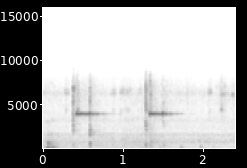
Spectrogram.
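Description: Two short, high-pitched dings about a second apart, each starting with a click and ringing briefly on one tone.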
